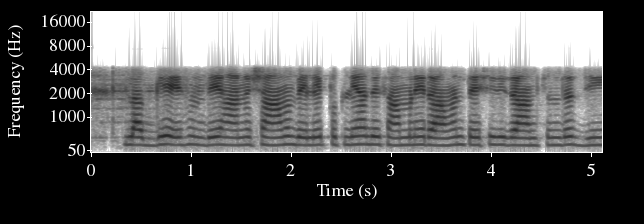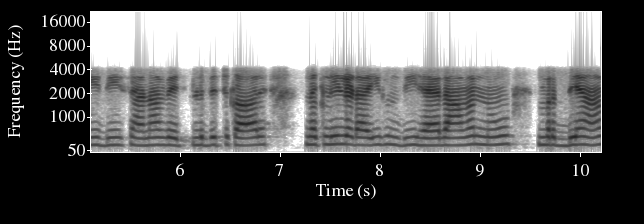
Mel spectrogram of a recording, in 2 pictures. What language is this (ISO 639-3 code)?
pan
